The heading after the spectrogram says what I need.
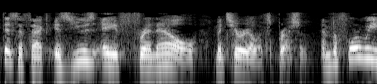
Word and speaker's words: Fresnel: French is uh that it's actually spelled like Fresno, but don't say it that way.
